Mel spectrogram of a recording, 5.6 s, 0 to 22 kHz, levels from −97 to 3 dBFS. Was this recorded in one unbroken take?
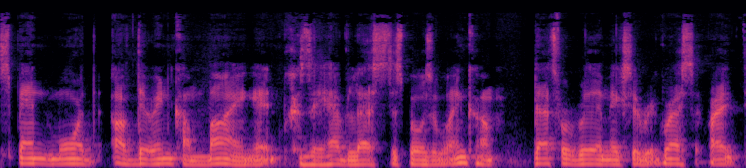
yes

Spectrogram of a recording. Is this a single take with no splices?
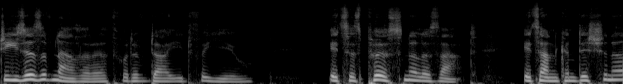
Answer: yes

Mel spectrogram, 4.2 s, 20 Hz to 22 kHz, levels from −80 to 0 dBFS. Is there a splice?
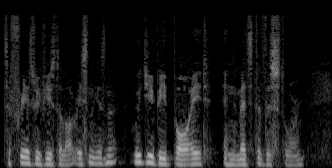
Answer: yes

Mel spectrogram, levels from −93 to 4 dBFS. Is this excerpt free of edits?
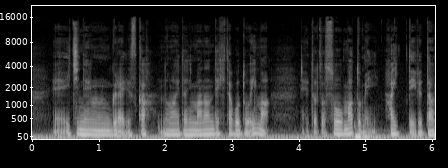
yes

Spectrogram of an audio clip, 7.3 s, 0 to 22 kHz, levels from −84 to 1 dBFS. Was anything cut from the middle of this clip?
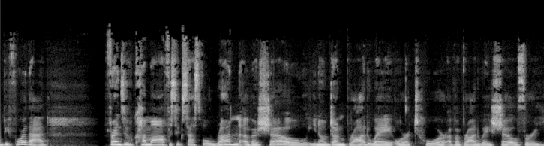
yes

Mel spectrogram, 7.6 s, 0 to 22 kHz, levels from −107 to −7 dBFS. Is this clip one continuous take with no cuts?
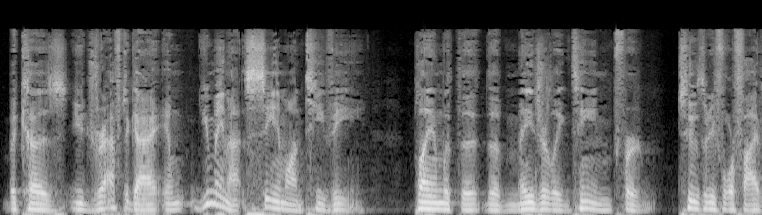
yes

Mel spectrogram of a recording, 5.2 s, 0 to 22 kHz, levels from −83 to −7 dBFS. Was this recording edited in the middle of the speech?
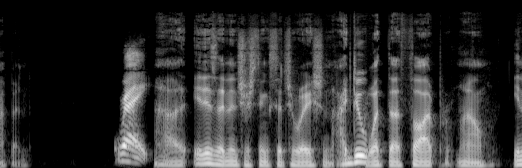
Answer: yes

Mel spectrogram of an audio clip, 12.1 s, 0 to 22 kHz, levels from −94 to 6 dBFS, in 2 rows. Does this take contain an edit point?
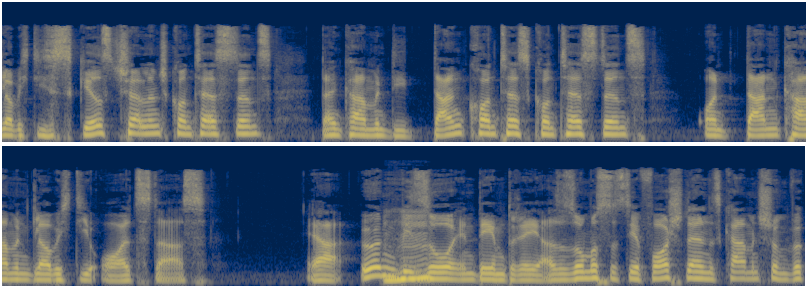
no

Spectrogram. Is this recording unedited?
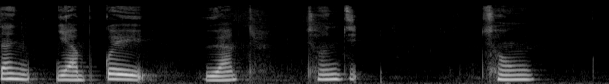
yes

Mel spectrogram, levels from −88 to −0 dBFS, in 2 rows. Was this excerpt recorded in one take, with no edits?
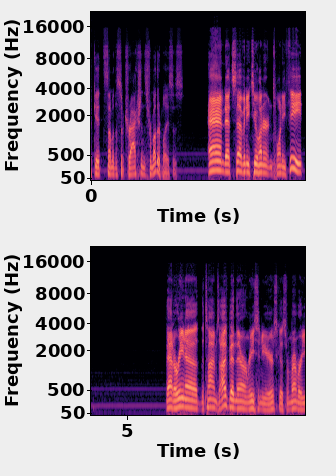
yes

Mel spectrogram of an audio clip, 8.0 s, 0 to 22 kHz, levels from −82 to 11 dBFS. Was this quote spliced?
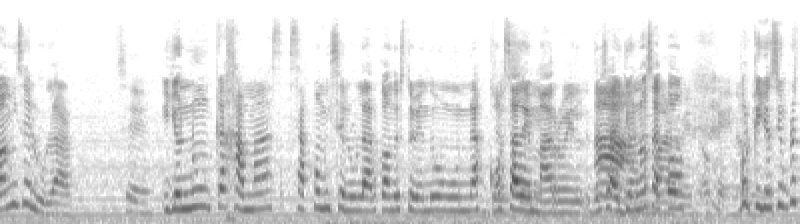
no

